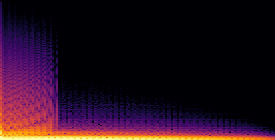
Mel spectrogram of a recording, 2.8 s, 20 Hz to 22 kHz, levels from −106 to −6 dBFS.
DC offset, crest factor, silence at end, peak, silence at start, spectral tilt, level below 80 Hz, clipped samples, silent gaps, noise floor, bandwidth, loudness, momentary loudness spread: under 0.1%; 8 dB; 0.25 s; 0 dBFS; 0 s; -13.5 dB/octave; -8 dBFS; 5%; none; -28 dBFS; 0.7 kHz; -14 LUFS; 17 LU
